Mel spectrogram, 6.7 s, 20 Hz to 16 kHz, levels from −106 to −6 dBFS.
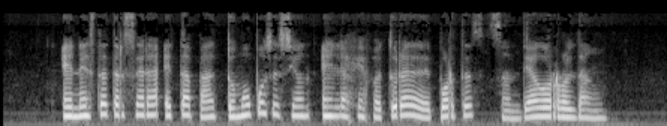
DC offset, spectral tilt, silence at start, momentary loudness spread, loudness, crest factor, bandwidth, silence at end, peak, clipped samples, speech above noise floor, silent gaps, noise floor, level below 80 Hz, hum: under 0.1%; -6.5 dB/octave; 0.65 s; 9 LU; -25 LUFS; 16 dB; 11.5 kHz; 0.6 s; -10 dBFS; under 0.1%; 38 dB; none; -62 dBFS; -58 dBFS; none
